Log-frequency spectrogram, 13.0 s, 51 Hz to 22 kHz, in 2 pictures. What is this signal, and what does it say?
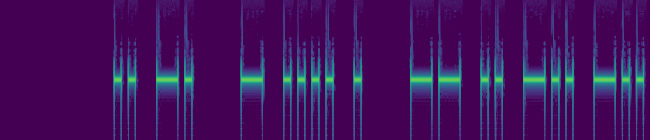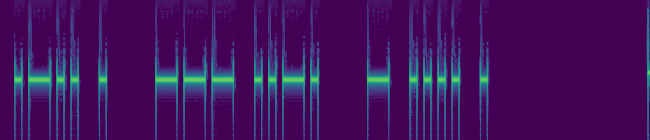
Morse code, heard as a keyed tone, about 17 wpm, 700 Hz. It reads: IN THE MIDDLE OF THE
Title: Sets of 5 Words 17wpm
